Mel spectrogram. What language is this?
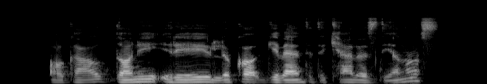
Lithuanian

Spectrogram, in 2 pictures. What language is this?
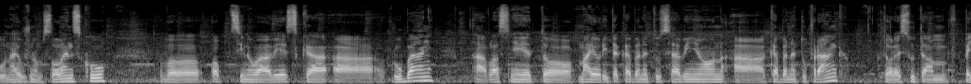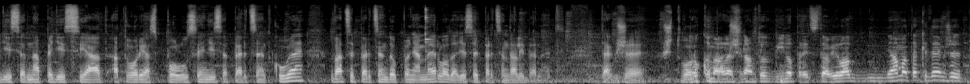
Slovak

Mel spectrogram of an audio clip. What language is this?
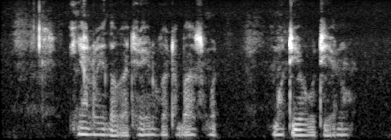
Luo (Kenya and Tanzania)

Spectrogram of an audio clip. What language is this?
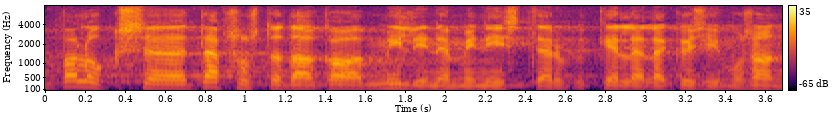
Estonian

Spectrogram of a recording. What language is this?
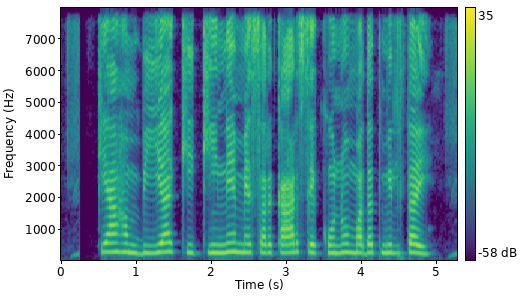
Magahi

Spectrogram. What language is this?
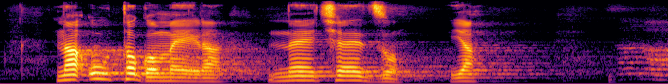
Venda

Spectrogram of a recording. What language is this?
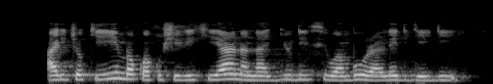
Swahili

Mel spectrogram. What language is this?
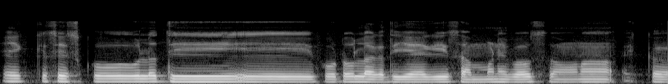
Punjabi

